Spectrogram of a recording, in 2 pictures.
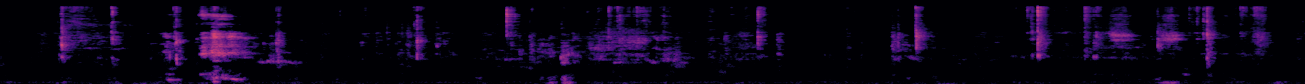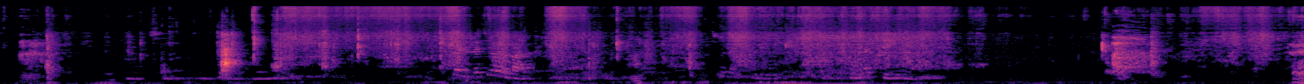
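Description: Close-miked eating sounds: scattered mouth clicks, chewing and lip smacks from a person eating rice by hand, with one sharp click about fifteen seconds in. In the last third a voice comes in over a steady hiss.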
